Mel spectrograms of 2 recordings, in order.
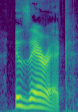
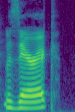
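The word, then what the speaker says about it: Ezarik: How do you say her last name? – Azaric. – Azaric.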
